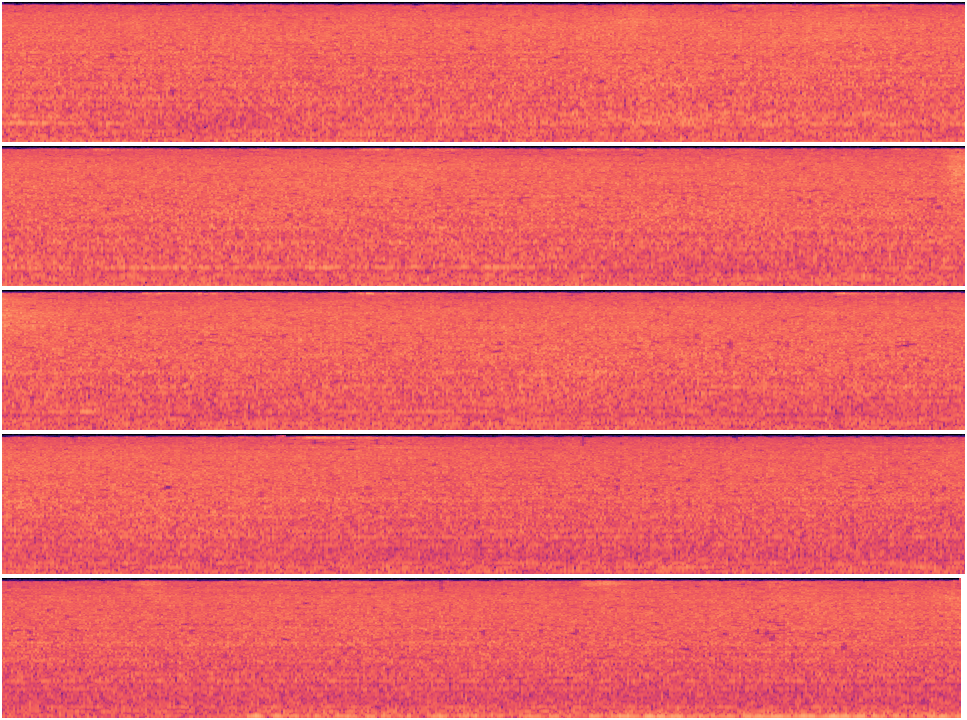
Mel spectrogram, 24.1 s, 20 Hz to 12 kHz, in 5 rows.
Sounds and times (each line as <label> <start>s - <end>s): air conditioning 0.0s - 24.0s
fan 0.0s - 24.0s
distant traffic bassy echoey resonant through wall 18.9s - 24.0s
